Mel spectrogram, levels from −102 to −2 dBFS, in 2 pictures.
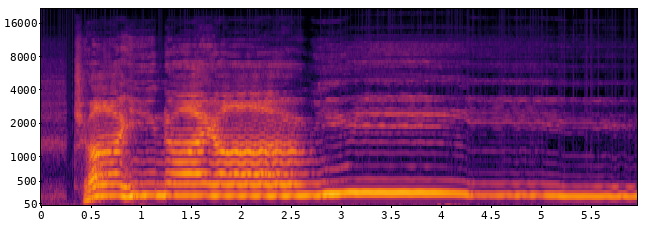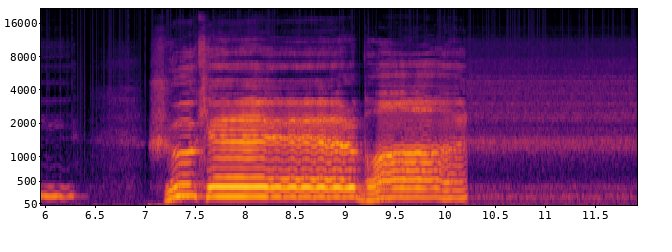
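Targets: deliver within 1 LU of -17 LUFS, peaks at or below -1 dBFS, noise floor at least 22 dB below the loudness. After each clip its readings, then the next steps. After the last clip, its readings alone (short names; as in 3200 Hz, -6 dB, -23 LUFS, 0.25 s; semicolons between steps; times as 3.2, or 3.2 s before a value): ticks 43/s; loudness -25.0 LUFS; peak -10.5 dBFS; loudness target -17.0 LUFS
-> de-click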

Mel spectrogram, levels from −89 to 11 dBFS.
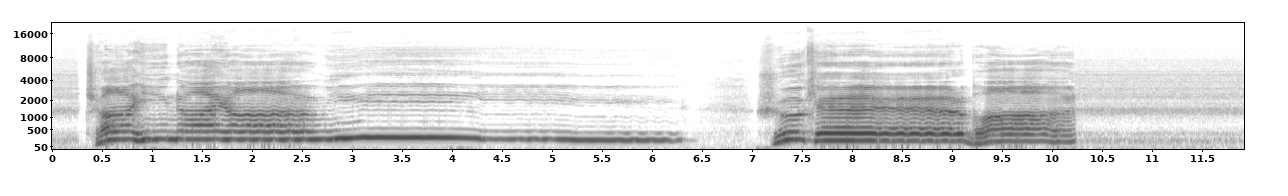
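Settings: ticks 0.75/s; loudness -25.0 LUFS; peak -10.5 dBFS; loudness target -17.0 LUFS
-> gain +8 dB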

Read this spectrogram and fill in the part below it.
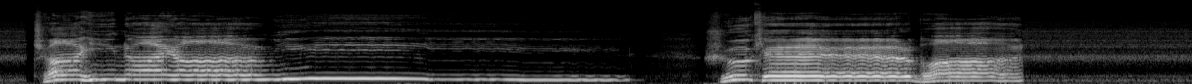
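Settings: loudness -17.0 LUFS; peak -2.5 dBFS; noise floor -55 dBFS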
